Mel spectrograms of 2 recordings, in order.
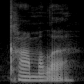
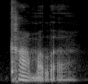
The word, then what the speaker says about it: Kamala: accusations against President Joe Biden and vice president kamla Harris Kamala K like the pronunciation and I know that we've addressed this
